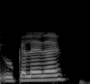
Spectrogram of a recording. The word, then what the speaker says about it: ukulele: look I understand it's a Hawaiian word but it's also pronounced technically ukele but I I feel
